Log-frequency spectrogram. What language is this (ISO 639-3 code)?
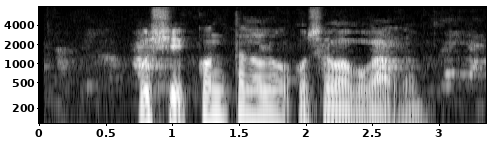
glg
